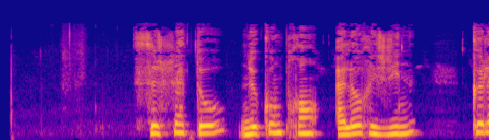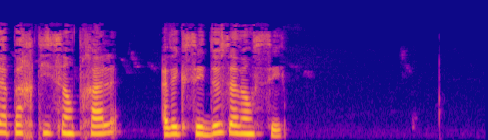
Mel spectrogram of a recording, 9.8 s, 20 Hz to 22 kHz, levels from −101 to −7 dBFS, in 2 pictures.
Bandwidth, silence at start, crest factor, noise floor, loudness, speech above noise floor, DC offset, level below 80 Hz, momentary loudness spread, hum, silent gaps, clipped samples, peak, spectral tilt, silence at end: 11 kHz; 1.35 s; 18 dB; -79 dBFS; -22 LUFS; 58 dB; under 0.1%; -70 dBFS; 8 LU; none; none; under 0.1%; -6 dBFS; -5.5 dB/octave; 2.05 s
